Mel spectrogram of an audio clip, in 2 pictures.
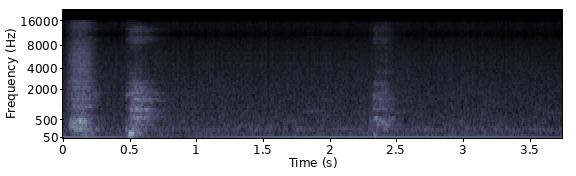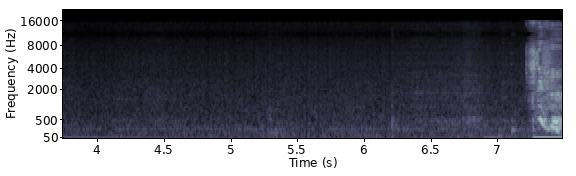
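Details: Person sneezing repeatedly, with eyes closed and then eyes open, to show the sneezes are real and not faked: a few sharp bursts of air amid quiet room noise, then one loud explosive sneeze.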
